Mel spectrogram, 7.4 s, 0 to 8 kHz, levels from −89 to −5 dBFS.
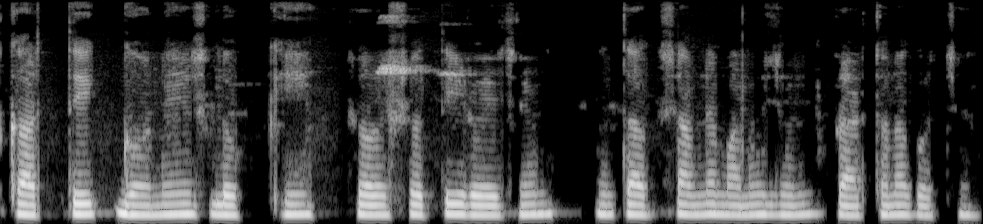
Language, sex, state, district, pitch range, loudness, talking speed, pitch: Bengali, male, West Bengal, Jhargram, 130-140 Hz, -21 LUFS, 90 wpm, 135 Hz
